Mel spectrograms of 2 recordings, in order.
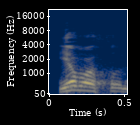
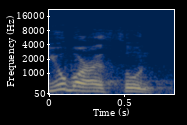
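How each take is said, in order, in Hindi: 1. पहले अक्षर में स्वर 'a' है। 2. पहले अक्षर में स्वर 'u' है। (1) "यबअसून नहीं है" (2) "मैं वापस पढ़ दूं"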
